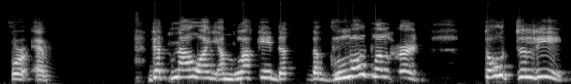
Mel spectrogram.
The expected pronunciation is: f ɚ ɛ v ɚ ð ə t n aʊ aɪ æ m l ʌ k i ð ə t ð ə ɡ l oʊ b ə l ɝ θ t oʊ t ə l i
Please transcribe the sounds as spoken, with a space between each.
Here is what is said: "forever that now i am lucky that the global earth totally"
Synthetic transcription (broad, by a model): f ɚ ɛ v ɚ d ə t n aʊ aɪ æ m l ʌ k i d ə t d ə ɡ l oʊ b ə l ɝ t t oʊ t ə l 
